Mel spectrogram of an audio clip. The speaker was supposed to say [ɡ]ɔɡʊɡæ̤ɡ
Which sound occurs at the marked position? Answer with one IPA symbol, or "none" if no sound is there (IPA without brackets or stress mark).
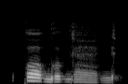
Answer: k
